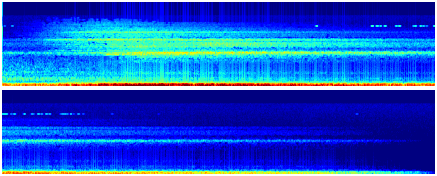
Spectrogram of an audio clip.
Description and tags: Low darkscape. Really low frequencies. This sample was created using the Reaktor ensemble Metaphysical Function from Native Instruments. It was further edited (fades, transposed, pitch bended, ...) within Cubase SX and processed using two reverb VST effects: a convolution reverb (the freeware SIR) with impulses from Spirit Canyon Audio and a conventional digital reverb from my TC Electronic Powercore Firewire (ClassicVerb). At last the sample was normalised.
long-reverb-tail, deep-space, ambient, drone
